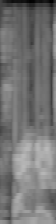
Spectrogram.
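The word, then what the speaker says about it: finite: Otherwise it is called फिनिट और फाइनाइट sequence. ये pronunciation का डिफरेंस है, आप इसको फाइनाइट भी पढ़ सकते हैं, फिनिट भी पढ़ सकते हैं।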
